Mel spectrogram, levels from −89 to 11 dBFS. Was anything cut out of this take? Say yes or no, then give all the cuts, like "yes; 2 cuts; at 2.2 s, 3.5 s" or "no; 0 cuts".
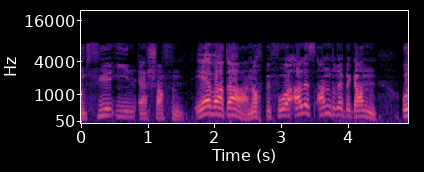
yes; 1 cut; at 1.6 s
